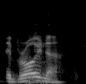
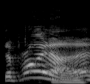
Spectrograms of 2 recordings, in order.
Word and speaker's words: De Bruyne: Nah, it's De Bruyne. – De Bruyne, that's all right. – De Bruyne.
